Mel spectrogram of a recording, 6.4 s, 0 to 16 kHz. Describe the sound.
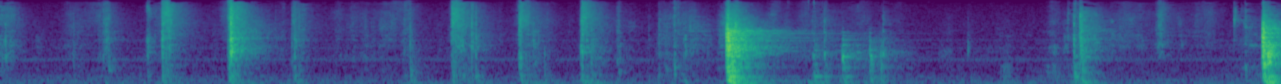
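A deck of about 52 tarot cards is being shuffled. Irregular sharp papery slaps and riffles come in many quick bursts, with one fuller riffle midway. No voices are heard.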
